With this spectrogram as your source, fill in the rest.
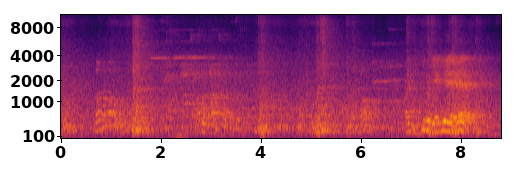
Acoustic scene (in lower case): subway station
